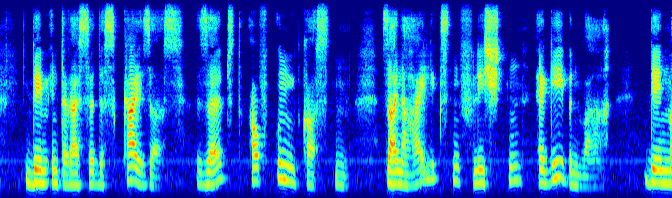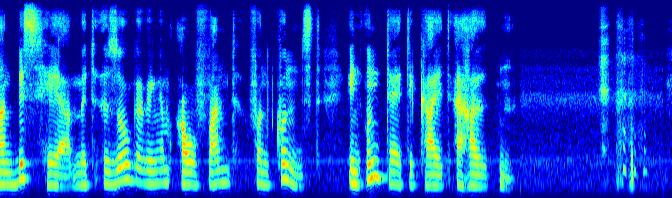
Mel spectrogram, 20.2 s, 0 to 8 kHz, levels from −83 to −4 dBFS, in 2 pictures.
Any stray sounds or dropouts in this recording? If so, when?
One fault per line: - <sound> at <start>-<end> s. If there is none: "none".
- laugh at 19.0-19.8 s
